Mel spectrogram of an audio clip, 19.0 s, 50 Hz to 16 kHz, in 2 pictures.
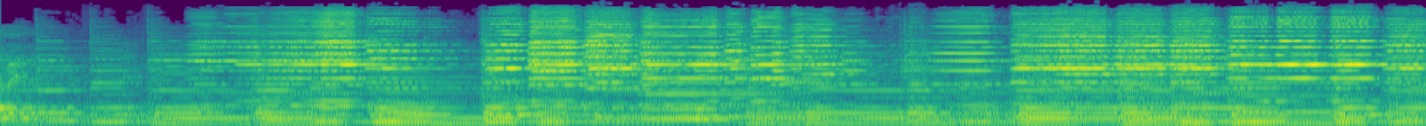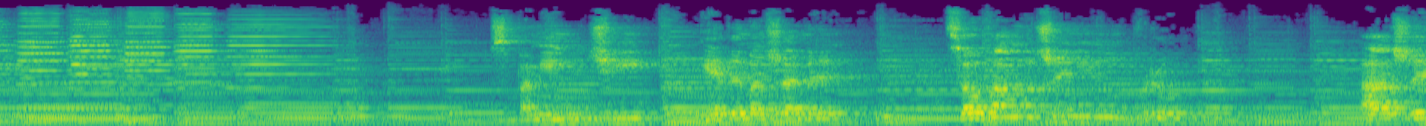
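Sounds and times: strummed acoustic guitar: 0.0 - 19.0
harmonica playing a melody: 1.2 - 12.5.

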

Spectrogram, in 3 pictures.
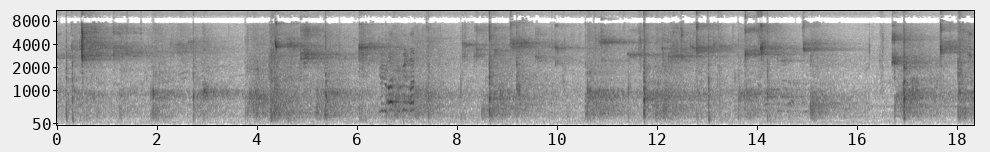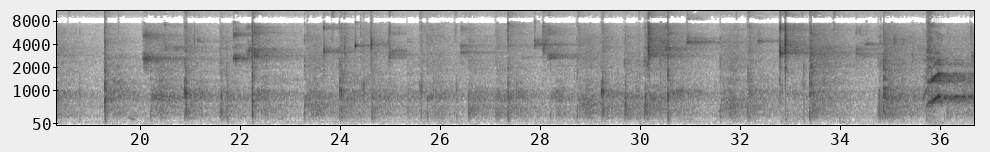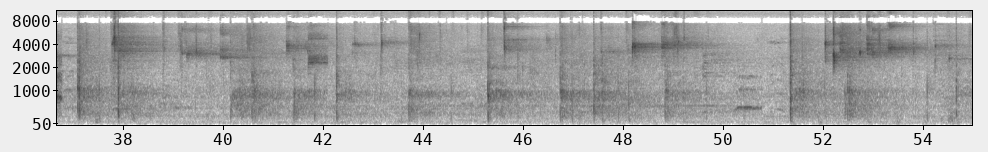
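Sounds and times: shoe squeaks on court: 0.0 - 3.1, 4.2 - 7.2, 8.0 - 15.5, 16.2 - 17.0, 17.6 - 18.7, 19.8 - 22.8, 23.6 - 25.7, 26.3 - 26.8, 27.4 - 29.3, 30.1 - 35.3, 36.4 - 46.8, 47.5 - 49.8, 51.9 - 54.9
tennis ball bouncing: 0.0 - 15.7, 16.4 - 38.9, 40.1 - 49.4, 51.3 - 54.9
racket striking tennis ball: 0.1 - 7.7, 10.5 - 14.4, 16.8 - 25.0, 25.6 - 31.0, 31.6 - 38.9, 40.1 - 42.6, 43.6 - 48.2, 51.3 - 53.1.

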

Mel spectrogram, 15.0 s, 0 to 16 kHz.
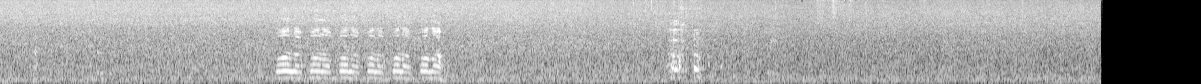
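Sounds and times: river water rushing: 0.0 - 13.8
person shouting: 3.5 - 5.6.

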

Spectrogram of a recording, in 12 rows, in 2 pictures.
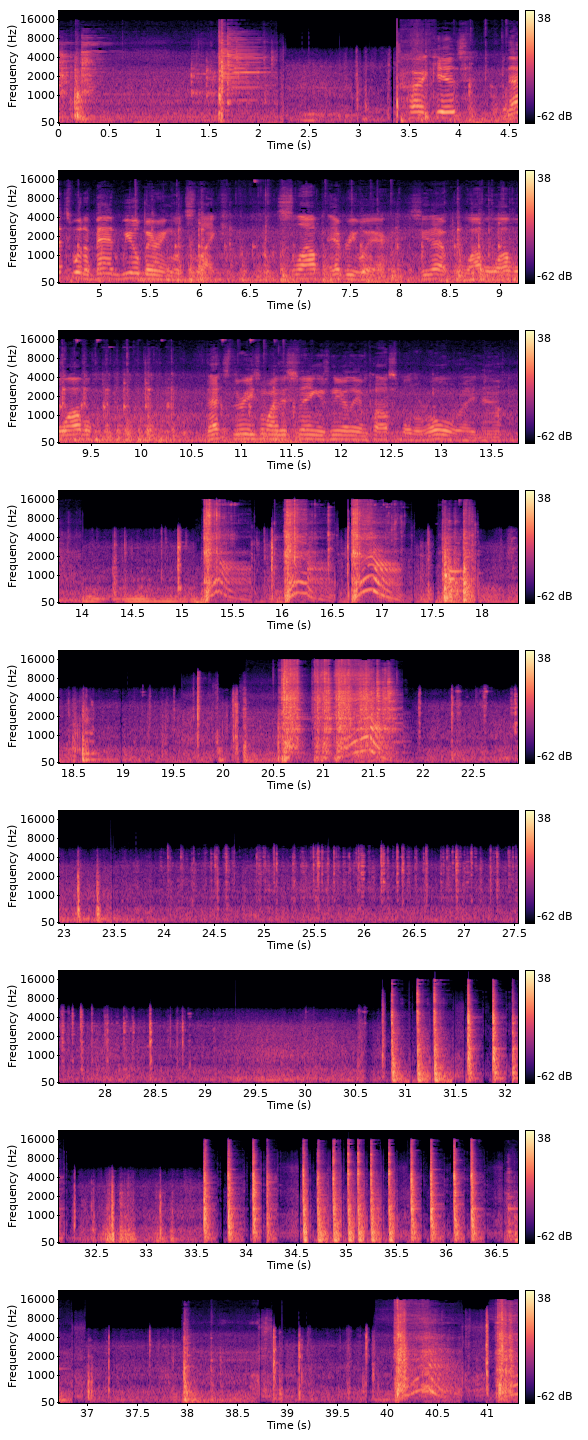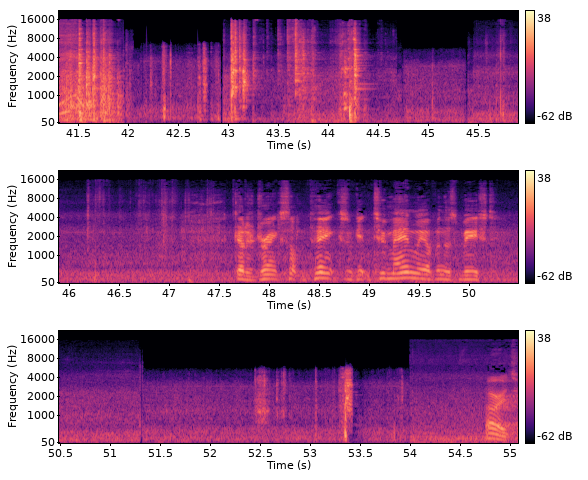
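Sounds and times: metal clanks and scrapes: 0.0 - 2.3, 3.3 - 12.6, 19.5 - 23.1, 35.4 - 37.0, 39.8 - 44.7
air impact wrench bursts: 15.2 - 17.3, 20.5 - 21.8, 39.9 - 42.0
sharp knocks: 30.8 - 32.3, 33.6 - 36.9.

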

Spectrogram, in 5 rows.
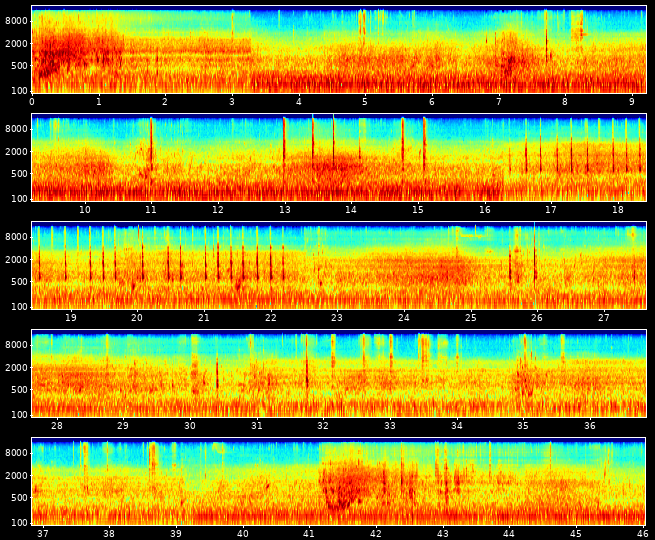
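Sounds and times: knife chopping on wooden board: 16.3 - 22.3.

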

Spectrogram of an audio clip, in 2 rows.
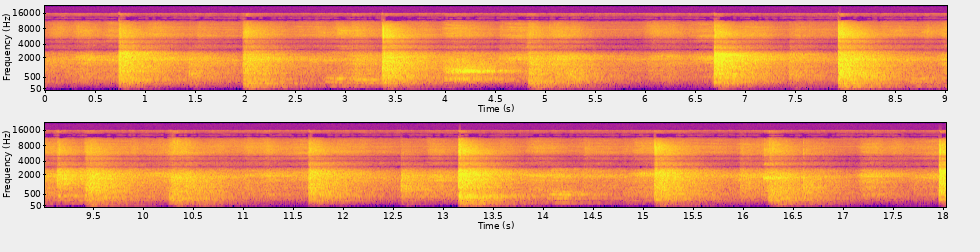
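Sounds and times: feet landing on wooden box: 2.0 - 2.6, 6.7 - 8.4, 9.2 - 10.8, 12.6 - 13.7.

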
